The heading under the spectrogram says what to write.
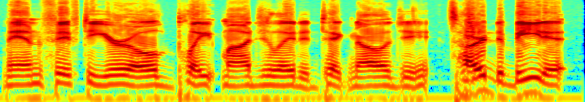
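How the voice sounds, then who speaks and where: A man's voice: on the low side, fairly even intonation, unhurried, fairly bright tone, clear, resonant tone, no room sound, poor audio. An American man chatting casually over the radio as a hobbyist, with an easygoing, folksy manner. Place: two-way CB radio conversation.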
